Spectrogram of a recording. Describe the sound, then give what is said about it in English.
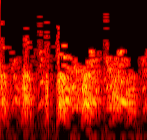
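An Eskimo sled lead dog barking: a few sharp yips and barks, then a drawn-out, whining bark that holds for the rest of the moment, moderately loud. “The Wonder Dog King, swiftest and strongest of Eskimo lead dogs, blazes the trail through storm and snow for Sergeant Presson”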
